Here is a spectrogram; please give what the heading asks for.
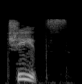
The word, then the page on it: cheats: British English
